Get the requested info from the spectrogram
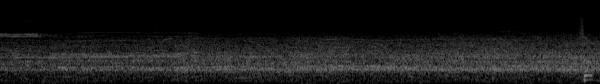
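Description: Stadium crowd noise, a steady din of many voices that swells slightly over the few seconds.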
